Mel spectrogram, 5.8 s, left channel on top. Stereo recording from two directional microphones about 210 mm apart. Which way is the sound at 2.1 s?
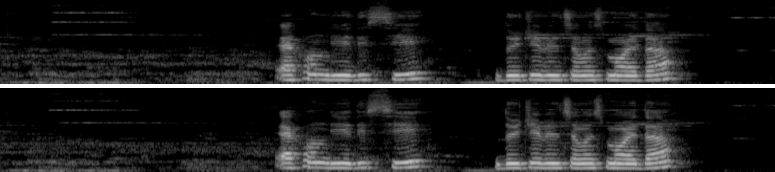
30° right (ahead or behind).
